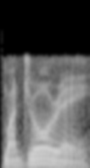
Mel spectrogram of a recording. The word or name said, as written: Maggiore, Lake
